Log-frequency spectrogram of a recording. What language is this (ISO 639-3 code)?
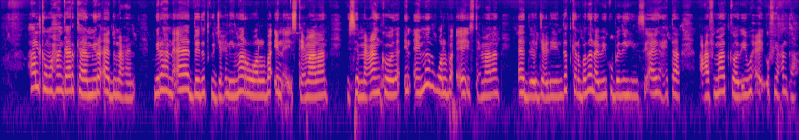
som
